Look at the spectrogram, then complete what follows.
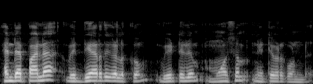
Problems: low volume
